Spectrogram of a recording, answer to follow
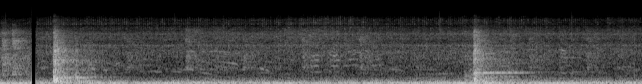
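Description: Steady low engine rumble from the engine driving the slipway haulage that pulls a bulkhead vessel up the rails, with a couple of brief faint voices.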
